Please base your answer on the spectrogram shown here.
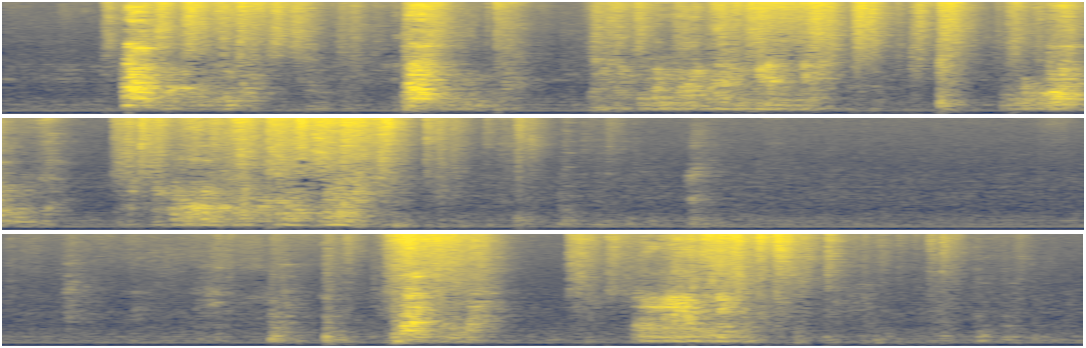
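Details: French Bulldog indoors objecting to a mop during mopping, letting out rough, drawn-out grumbling barks and yowls in bursts, several in quick succession, then a quiet gap before two more loud outbursts.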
